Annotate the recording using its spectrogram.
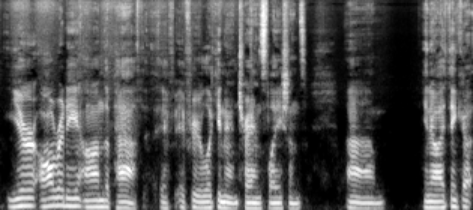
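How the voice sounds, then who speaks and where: Slow, deep-voiced American man, Spanish first. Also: no echo. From United States. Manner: slow, measured, thoughtful. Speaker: podcast guest. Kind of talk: interview answers.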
